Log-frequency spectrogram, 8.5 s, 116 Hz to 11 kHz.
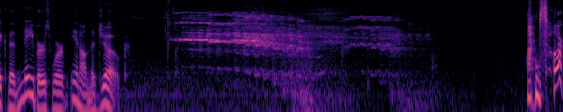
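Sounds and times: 
speech: 0.0s - 2.6s, 8.0s - 8.4s
horse neighing: 2.6s - 6.6s.

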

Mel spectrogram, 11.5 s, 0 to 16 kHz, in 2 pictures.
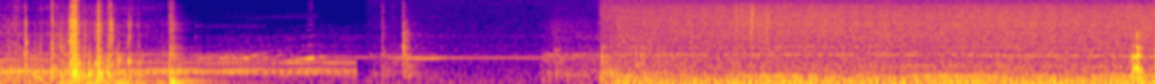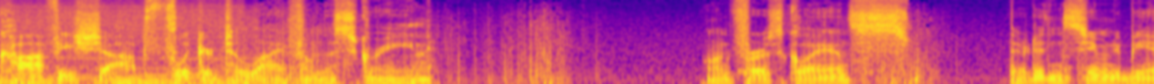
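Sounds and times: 
videotape playback hiss: 0.0s - 11.5s
videotape pushed into a tape player, mechanical whirring and clicking: 1.9s - 8.6s
speech: 5.6s - 8.1s, 9.3s - 11.5s.

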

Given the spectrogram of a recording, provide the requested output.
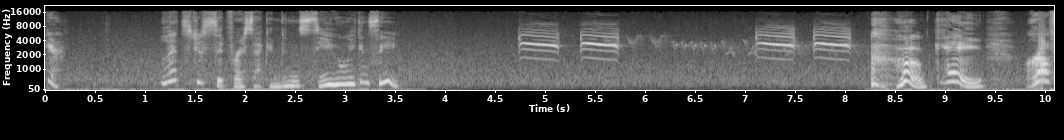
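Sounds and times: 
speech: 1.2s - 3.7s, 8.5s - 10.0s
blue jay calling harshly: 4.6s - 8.3s
faint chirps from other birds: 4.7s - 8.3s.

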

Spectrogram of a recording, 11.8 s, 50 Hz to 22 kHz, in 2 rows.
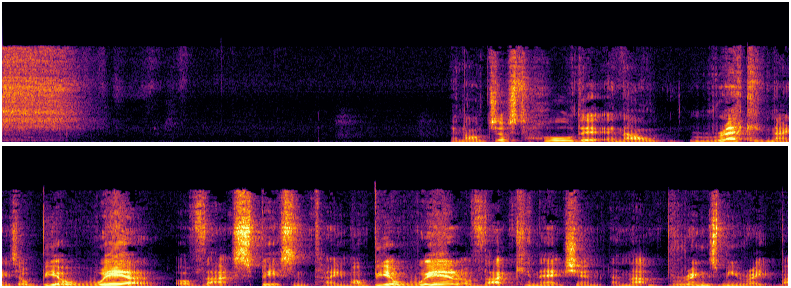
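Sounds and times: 
soft breath exhaled during meditation: 0.0s - 0.8s
speech: 3.4s - 11.7s.

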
